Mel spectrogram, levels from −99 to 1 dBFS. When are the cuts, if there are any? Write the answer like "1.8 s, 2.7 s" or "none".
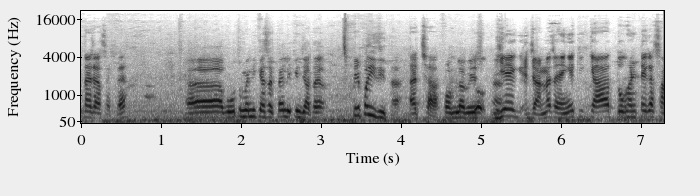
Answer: none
